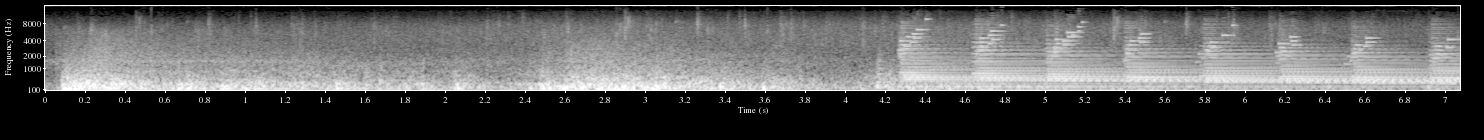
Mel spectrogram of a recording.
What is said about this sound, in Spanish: Pues corramos a cubrirnos, porque ya comienza a llover. ¡Ya está lloviendo! ¡Corramos! ¡Nos vamos a mojar!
